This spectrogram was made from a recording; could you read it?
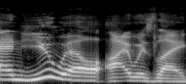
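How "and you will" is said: emphatic, insistent raised voice, pitched up. Retelling a client scolding them across the table: imitating a raised voice. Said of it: "had a raised voice the entire time".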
